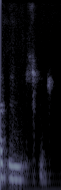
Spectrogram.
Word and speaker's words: peninsula: طيب بنسولة تمام، يبقى كده النطق الصح الحمد لله بنسولة.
